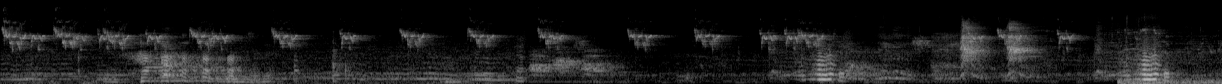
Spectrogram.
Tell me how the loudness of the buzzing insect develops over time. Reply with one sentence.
The loudness of the buzzing insect goes up, then down.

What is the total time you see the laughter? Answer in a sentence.
You can hear the laughter for 2 seconds altogether.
